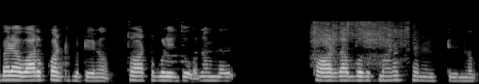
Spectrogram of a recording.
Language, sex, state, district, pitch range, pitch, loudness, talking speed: Kannada, female, Karnataka, Bellary, 175-195 Hz, 190 Hz, -21 LUFS, 125 wpm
